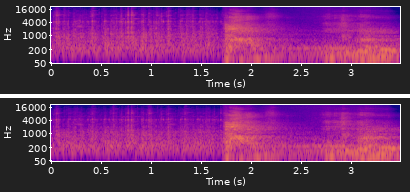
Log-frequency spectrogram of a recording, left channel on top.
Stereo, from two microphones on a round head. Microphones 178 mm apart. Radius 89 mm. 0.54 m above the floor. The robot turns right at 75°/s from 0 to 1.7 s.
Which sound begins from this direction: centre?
A zipper, at 1.7 s.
